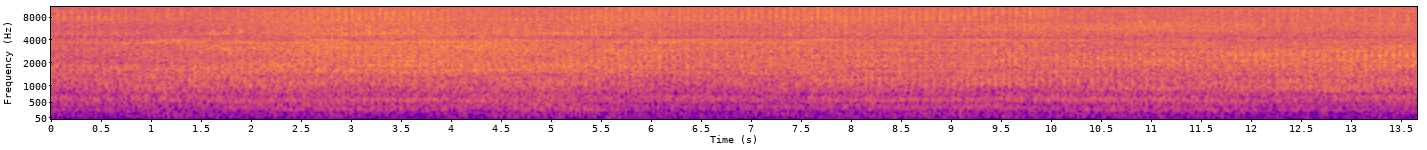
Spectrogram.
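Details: Volvo V70 2.5T at idle: steady running with a hissy top end and a faint regular tick about three to four times a second, source unclear; abnormal engine noise at idle.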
